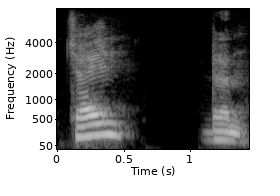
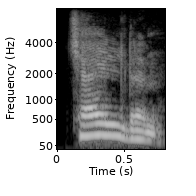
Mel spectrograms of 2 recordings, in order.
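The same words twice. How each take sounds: First: Put-on "children" broken in two, chil, pause, dren; split into syllables. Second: Said in the usual way. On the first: Shown as a demonstration. Teacher showing where the voice breaks in "children", syllable by syllable. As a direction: say "children" slowly with a clear gap before "dren". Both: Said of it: "सिर्फ दरमियान में आवाज़ टूटता है".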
